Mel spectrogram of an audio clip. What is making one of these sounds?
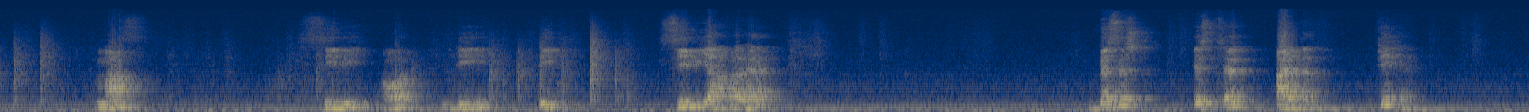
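A man speaks in short bursts, explaining calmly nearby.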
